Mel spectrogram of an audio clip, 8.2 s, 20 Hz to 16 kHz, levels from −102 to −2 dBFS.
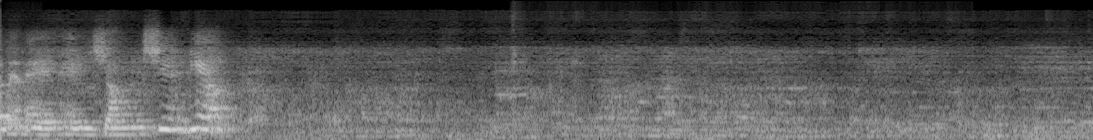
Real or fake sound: fake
